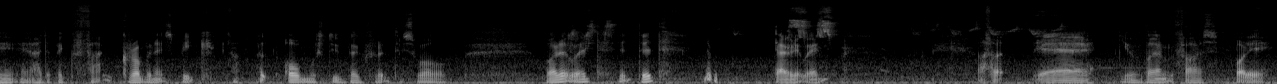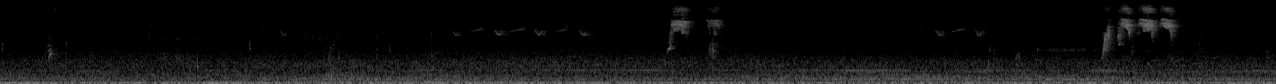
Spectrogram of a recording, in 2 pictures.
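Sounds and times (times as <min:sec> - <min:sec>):
speech: 0:00.1 - 0:08.5, 0:09.8 - 0:12.8
blue tits chirping: 0:04.2 - 0:20.2, 0:21.7 - 0:24.8.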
